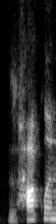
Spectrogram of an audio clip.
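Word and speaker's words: Hoechlin: the the new one Tyler um hawlin is how you say his name uh he you know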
